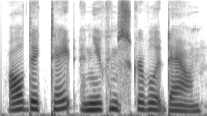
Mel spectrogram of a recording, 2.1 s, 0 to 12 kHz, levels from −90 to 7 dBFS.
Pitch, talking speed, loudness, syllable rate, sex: 190 Hz, 230 wpm, -17 LUFS, 5.9 syllables/s, female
